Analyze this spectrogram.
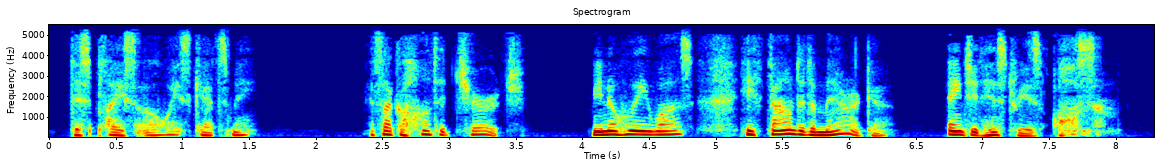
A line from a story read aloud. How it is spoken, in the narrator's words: Lita whispered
